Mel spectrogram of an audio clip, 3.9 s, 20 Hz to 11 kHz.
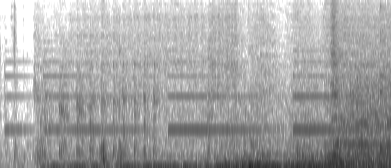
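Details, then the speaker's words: Chrysler 300 that died and won't start, long crank time: slow even cranking, then it catches and runs roughly only on sprayed throttle body cleaner, so fuel isn't reaching the engine; fuel pump problem, power and ground at the pump still to be checked. "Yep. Y'all know what that means. We got a problem with the fuel pump."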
